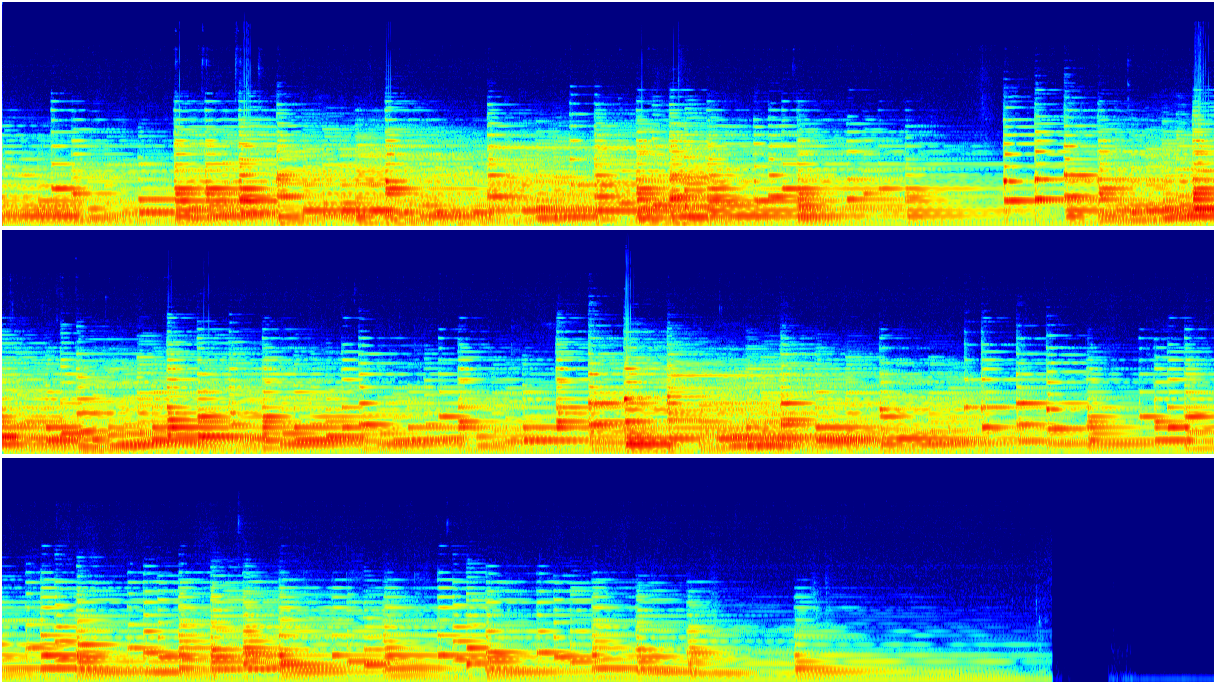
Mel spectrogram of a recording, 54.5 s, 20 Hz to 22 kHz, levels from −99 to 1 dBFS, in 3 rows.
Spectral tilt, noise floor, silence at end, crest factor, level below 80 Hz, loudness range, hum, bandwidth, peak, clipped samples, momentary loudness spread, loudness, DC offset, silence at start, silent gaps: -11.5 dB/octave; -82 dBFS; 3.2 s; 16 dB; -38 dBFS; 8 LU; none; 4.5 kHz; 0 dBFS; under 0.1%; 11 LU; -16 LUFS; under 0.1%; 0 s; none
